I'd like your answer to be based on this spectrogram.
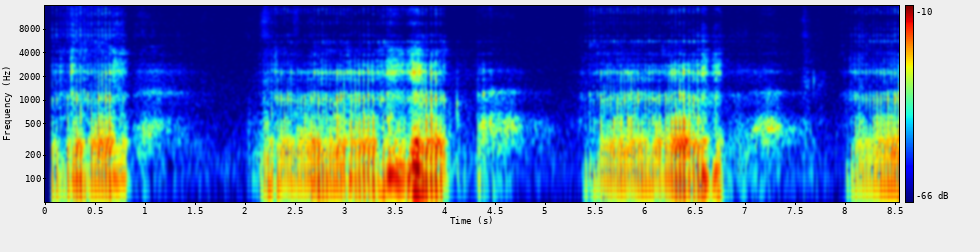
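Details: Mastiff female dog snoring: loud rumbling snores on the in-breath with softer out-breaths, about two full breaths in eight seconds.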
